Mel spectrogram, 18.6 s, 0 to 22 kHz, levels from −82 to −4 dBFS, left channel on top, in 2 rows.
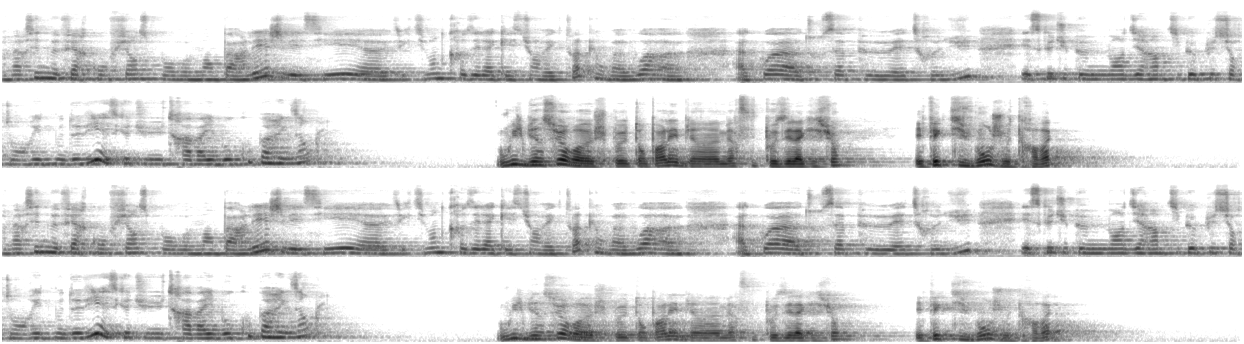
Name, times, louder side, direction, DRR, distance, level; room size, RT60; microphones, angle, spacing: voice 1, 0.0-11.6, equal, 10° right, 8 dB, 0.6 m, -31 dB
voice 2, 13.0-15.6 16.2-17.2, left 6 dB, 90° left, 14 dB, 0.4 m, -22 dB
11.5 x 10.5 x 3.5 m, 1.0 s
head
